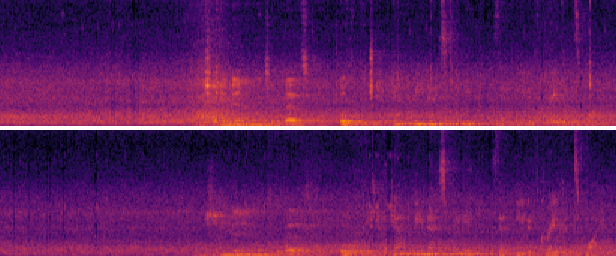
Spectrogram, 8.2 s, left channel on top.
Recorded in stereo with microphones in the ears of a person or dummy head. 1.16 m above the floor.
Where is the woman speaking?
60° right (ahead or behind), 0.8 m.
